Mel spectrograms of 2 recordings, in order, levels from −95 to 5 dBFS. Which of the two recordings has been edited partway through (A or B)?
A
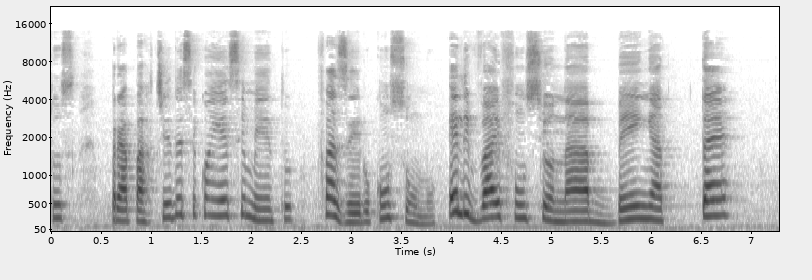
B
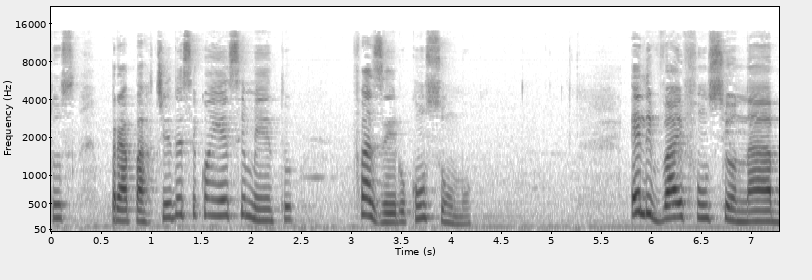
A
